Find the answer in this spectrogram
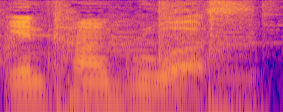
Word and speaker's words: incongruous: It's incongruous.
